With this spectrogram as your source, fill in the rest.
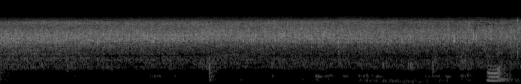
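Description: Fish curry with curry leaves coming to a boil in a pan over a low flame, a steady bright hiss and sizzle with soft bubbling pops growing toward the end.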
